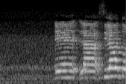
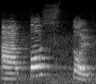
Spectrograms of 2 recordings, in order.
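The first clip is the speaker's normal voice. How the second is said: "Apóstol" slowly split, PÓS loud and long; a... PÓS... tol, punching the middle of "Apóstol"; stressed middle syllable; 3 semitones lower, 6 dB louder, much slower than usual. Shown as a demonstration. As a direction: hammer PÓS in "Apóstol", then fall away. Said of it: "su mayor fuerza de voz".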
